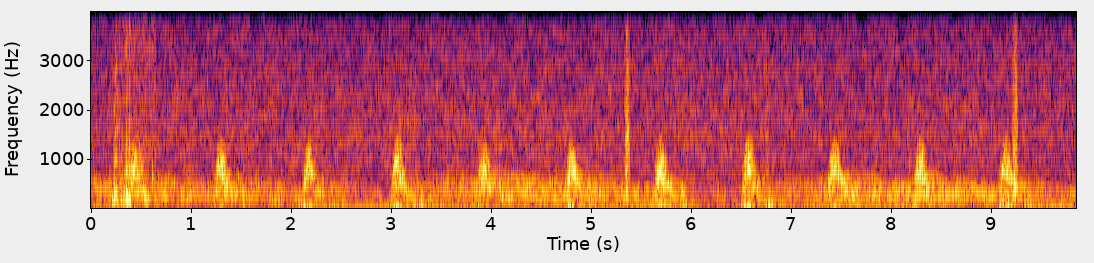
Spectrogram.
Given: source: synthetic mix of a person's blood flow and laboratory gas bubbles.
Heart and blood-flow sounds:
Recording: Doppler ultrasound of blood flow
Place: subclavian vein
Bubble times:
0.18-0.65 s: bubbles
From the record:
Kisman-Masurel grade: 213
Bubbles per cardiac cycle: several, 3 to 8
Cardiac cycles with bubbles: 1 to 10%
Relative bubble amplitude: loud (0.450 to 0.775)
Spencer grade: 1 (occasional bubble signal discernible with the cardiac motion signal, with majority of cardiac periods free of bubbles)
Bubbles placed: anywhere in the cardiac cycle

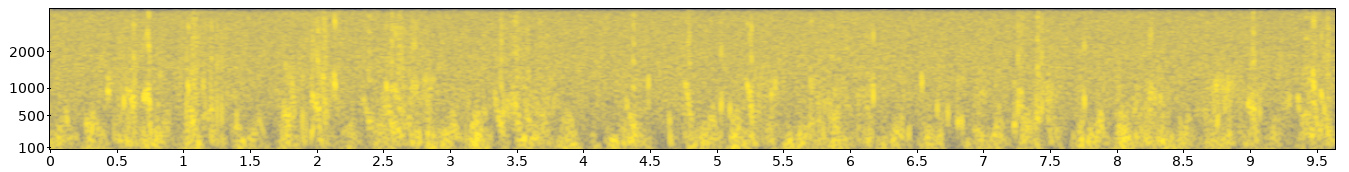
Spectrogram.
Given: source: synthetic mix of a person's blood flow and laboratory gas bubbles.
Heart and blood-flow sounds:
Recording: Doppler ultrasound of blood flow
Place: precordium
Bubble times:
0.00-0.02 s: bubbles
0.25-0.32 s: bubbles
0.39-0.84 s: bubbles
1.00-1.45 s: bubbles
1.70-2.20 s: bubbles
2.33-2.97 s: bubbles
3.10-3.82 s: bubbles
4.14-4.53 s: bubbles
4.60-4.89 s: bubbles
5.00-5.14 s: bubbles
5.17-5.50 s: bubbles
5.69-6.21 s: bubbles
6.41-7.04 s: bubbles
7.19-7.57 s: bubbles
7.70-7.80 s: bubbles
7.97-8.42 s: bubbles
8.57-9.12 s: bubbles
9.27-9.64 s: bubbles
From the record:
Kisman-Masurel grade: 342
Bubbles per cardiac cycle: rolling drumbeat, 9 or more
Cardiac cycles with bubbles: 100%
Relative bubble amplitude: moderate (0.250 to 0.450)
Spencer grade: 3 (all of the cardiac periods contain showers or single bubble signals, but not dominating or overriding the cardiac motion signals)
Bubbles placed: anywhere in the cardiac cycle

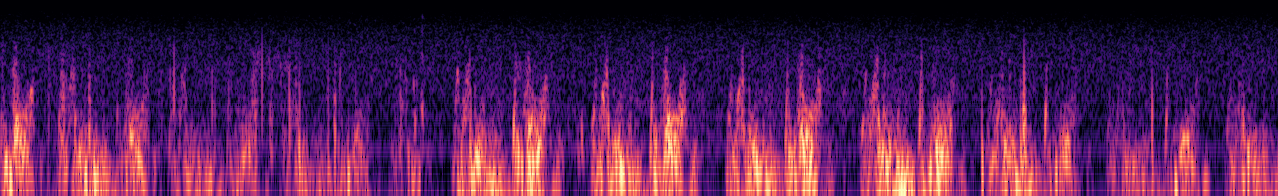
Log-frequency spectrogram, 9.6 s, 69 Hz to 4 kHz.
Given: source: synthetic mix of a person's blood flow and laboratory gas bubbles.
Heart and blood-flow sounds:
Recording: Doppler ultrasound of blood flow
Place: precordium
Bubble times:
1.85-2.21 s: bubbles
3.08-3.20 s: bubbles
3.86-3.92 s: bubbles
4.32-4.41 s: bubbles
From the record:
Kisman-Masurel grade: 121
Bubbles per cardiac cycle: 1 to 2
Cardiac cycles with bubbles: 10 to 50%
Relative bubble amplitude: barely perceptible (0.100 to 0.250)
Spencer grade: 2 (many but less than half of the cardiac periods contain bubble signals, singularly or in groups)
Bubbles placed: anywhere in the cardiac cycle

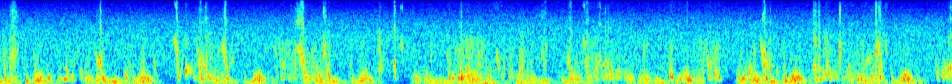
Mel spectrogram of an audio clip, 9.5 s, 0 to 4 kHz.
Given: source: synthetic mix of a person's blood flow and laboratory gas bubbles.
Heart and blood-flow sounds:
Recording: Doppler ultrasound of blood flow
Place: precordium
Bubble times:
0.00-0.21 s: bubbles
0.32-0.40 s: bubbles
0.46-0.86 s: bubbles
0.93-1.09 s: bubbles
1.24-1.34 s: bubbles
1.53-1.59 s: bubbles
1.72-2.36 s: bubbles
2.73-3.35 s: bubbles
3.77-4.06 s: bubbles
4.45-5.04 s: bubbles
5.41-5.49 s: bubbles
5.63-6.33 s: bubbles
6.68-7.25 s: bubbles
7.58-7.75 s: bubbles
8.11-8.89 s: bubbles
9.34-9.53 s: bubbles
From the record:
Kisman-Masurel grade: 333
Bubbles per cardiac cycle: rolling drumbeat, 9 or more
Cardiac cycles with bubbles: 50 to 99%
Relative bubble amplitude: loud (0.450 to 0.775)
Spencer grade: 3 (all of the cardiac periods contain showers or single bubble signals, but not dominating or overriding the cardiac motion signals)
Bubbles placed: only in the low amplitude regions of the cardiac cycle

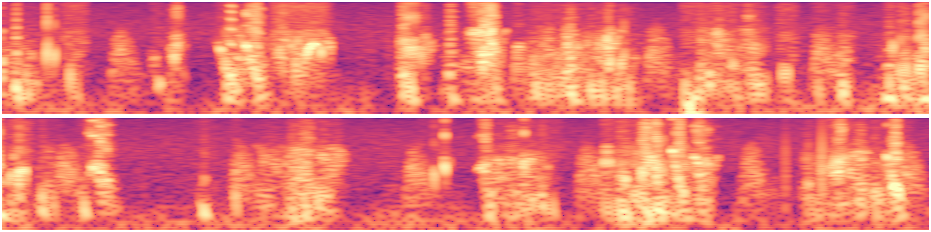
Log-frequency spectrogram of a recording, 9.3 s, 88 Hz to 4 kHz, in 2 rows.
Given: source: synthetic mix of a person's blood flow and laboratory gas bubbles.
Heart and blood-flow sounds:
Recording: Doppler ultrasound of blood flow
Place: subclavian vein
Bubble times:
0.00-0.42 s: bubbles
0.74-0.93 s: bubbles
1.05-1.66 s: bubbles
1.98-3.23 s: bubbles
3.40-4.00 s: bubbles
4.05-4.27 s: bubbles
4.38-4.94 s: bubbles
5.02-5.23 s: bubbles
5.59-5.71 s: bubbles
5.77-5.85 s: bubbles
5.90-6.37 s: bubbles
6.73-6.89 s: bubbles
7.00-7.44 s: bubbles
7.61-8.22 s: bubbles
8.62-9.18 s: bubbles
From the record:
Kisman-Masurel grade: 332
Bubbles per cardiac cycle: rolling drumbeat, 9 or more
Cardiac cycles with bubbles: 50 to 99%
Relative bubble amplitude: moderate (0.250 to 0.450)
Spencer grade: 3 (all of the cardiac periods contain showers or single bubble signals, but not dominating or overriding the cardiac motion signals)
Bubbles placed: anywhere in the cardiac cycle

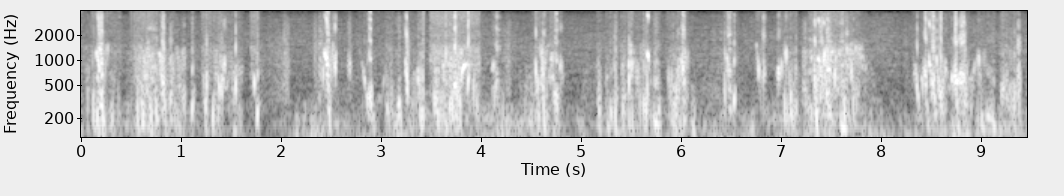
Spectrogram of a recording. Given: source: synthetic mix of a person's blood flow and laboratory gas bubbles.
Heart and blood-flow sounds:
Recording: Doppler ultrasound of blood flow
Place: subclavian vein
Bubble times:
0.00-0.40 s: bubbles
0.49-1.15 s: bubbles
1.19-1.62 s: bubbles
1.69-1.80 s: bubbles
2.39-2.57 s: bubbles
2.65-2.71 s: bubbles
2.76-3.42 s: bubbles
3.48-4.04 s: bubbles
4.09-4.20 s: bubbles
4.46-4.83 s: bubbles
5.13-5.80 s: bubbles
5.83-6.07 s: bubbles
6.40-6.56 s: bubbles
6.72-6.84 s: bubbles
6.94-7.15 s: bubbles
7.20-7.85 s: bubbles
8.29-9.35 s: bubbles
From the record:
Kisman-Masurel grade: 342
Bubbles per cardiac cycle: rolling drumbeat, 9 or more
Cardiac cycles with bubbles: 100%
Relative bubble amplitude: moderate (0.250 to 0.450)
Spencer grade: 3 (all of the cardiac periods contain showers or single bubble signals, but not dominating or overriding the cardiac motion signals)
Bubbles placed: anywhere in the cardiac cycle

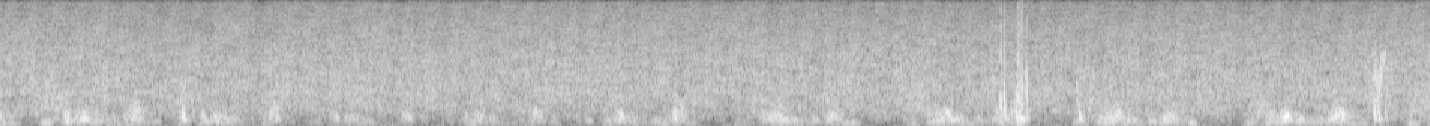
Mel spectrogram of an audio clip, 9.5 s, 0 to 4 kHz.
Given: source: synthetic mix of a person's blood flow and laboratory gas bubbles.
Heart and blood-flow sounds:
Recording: Doppler ultrasound of blood flow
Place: precordium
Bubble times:
1.20-1.28 s: bubbles
4.47-4.58 s: bubbles
6.64-6.89 s: bubbles
7.15-7.27 s: bubbles
9.12-9.28 s: bubbles
From the record:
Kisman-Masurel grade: 123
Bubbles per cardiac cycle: 1 to 2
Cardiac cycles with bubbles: 10 to 50%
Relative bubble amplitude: loud (0.450 to 0.775)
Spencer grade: 2 (many but less than half of the cardiac periods contain bubble signals, singularly or in groups)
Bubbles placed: anywhere in the cardiac cycle

